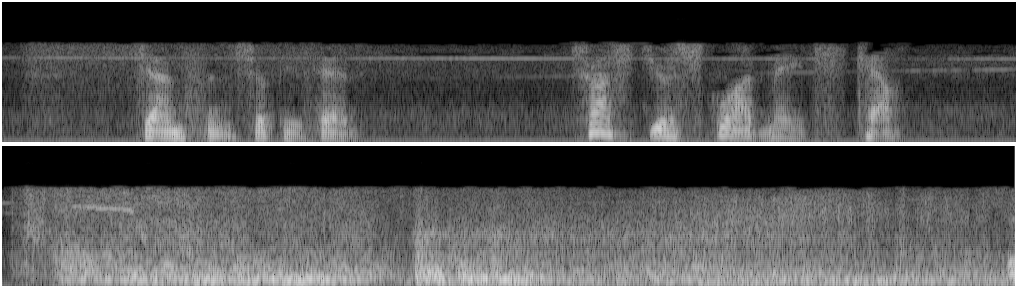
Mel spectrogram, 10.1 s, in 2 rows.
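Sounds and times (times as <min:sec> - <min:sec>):
speech: 0:00.7 - 0:01.9, 0:02.9 - 0:04.6, 0:05.3 - 0:06.0
sci-fi explosion of laser blast hitting a gun emplacement: 0:05.1 - 0:10.1.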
